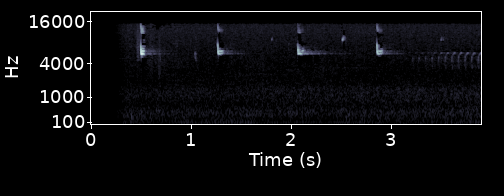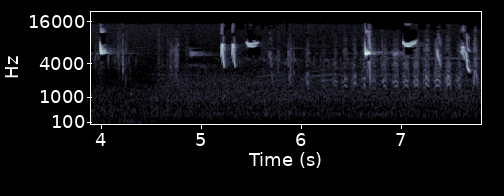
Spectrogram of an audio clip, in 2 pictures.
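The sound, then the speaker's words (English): A fox sparrow gives thin, high sip calls, single sharp notes spaced roughly a second apart, later joined by quicker overlapping chirps over a faint, steady outdoor background. “Here is the fox sparrow sip call.”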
